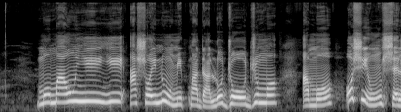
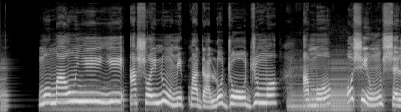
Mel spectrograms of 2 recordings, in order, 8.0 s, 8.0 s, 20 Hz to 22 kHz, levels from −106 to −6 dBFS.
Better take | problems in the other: first | noise reduction (neural mask model RNNoise)

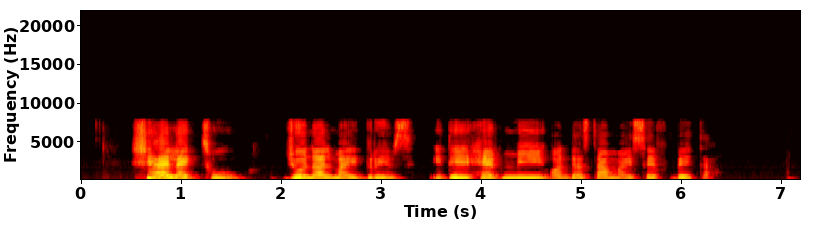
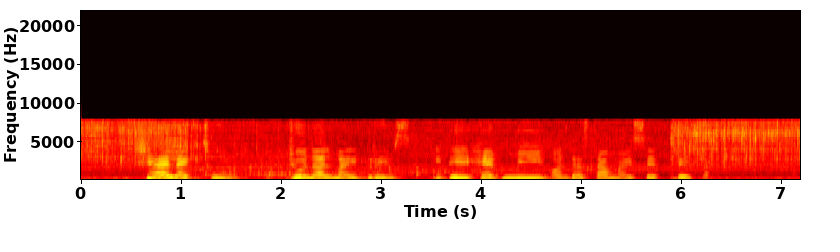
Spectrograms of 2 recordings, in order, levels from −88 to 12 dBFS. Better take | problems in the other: first | background sound (Fill (with liquid) / Sink (filling or washing)); 10 dB below the speech

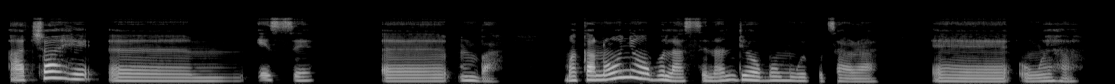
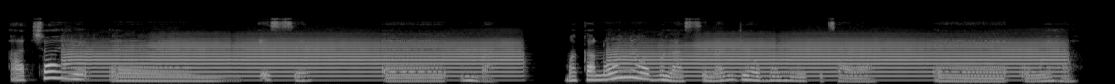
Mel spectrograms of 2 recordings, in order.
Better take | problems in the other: first | background sound (Trumpet); 2 dB above the speech

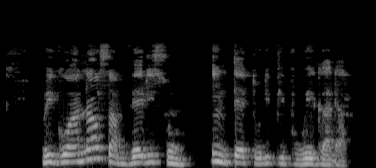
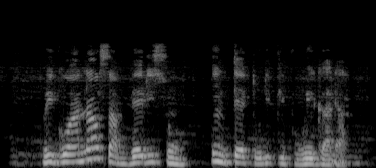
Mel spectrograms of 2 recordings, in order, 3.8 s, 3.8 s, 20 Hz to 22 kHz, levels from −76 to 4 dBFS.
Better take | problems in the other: first | noise reduction (neural mask model RNNoise)

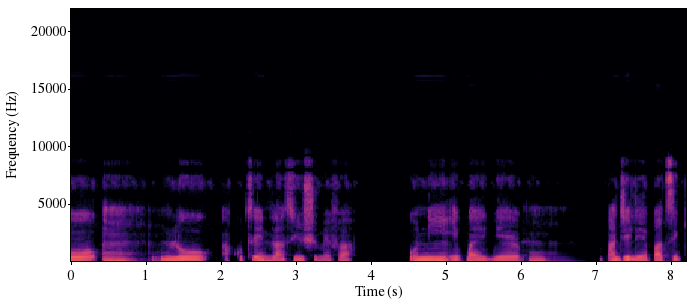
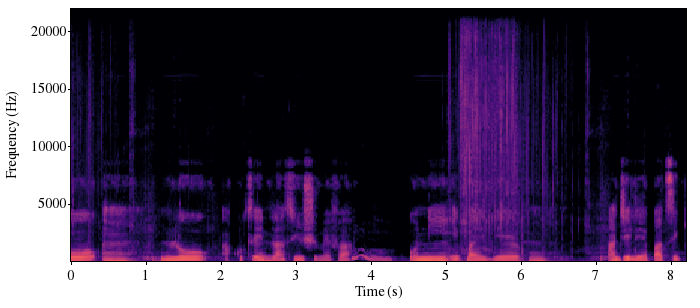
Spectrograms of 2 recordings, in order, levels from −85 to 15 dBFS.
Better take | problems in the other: first | background sound (Chewing, mastication); 19 dB below the speech

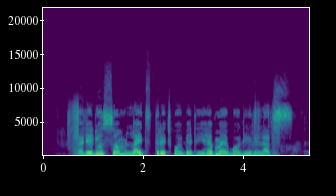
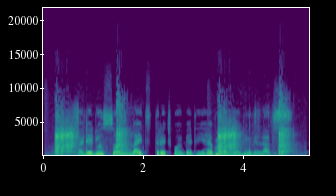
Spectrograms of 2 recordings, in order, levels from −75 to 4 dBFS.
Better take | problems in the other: first | background sound (Fart); 1 dB below the speech

